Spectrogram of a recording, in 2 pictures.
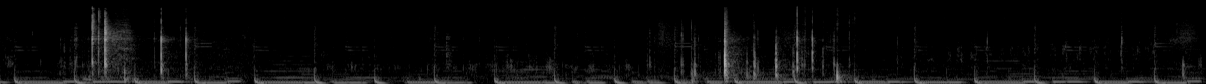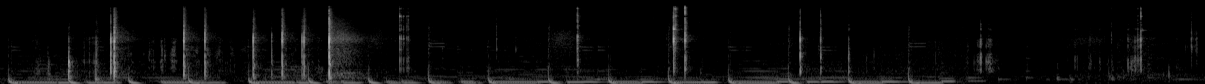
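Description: Background music with a steady bass line, over irregular sharp clicks and scrapes of a metal key being scratched across an iPhone 8's glass back. The music stops about two seconds before the end.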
